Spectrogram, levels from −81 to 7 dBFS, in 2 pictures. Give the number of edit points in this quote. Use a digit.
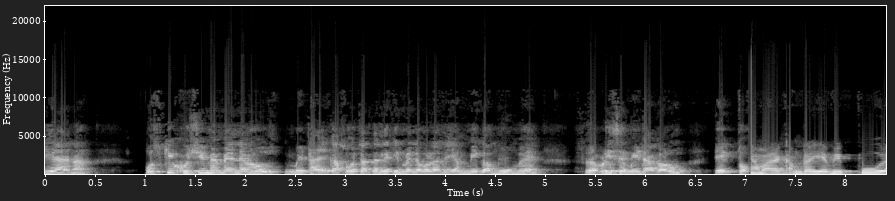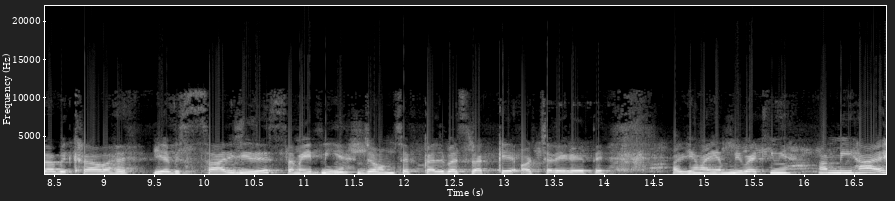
1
